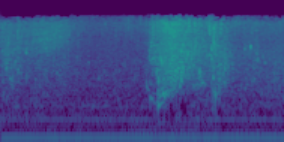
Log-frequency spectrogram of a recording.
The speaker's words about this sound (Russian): Вздымаются паруса, и нос корабля рассекает морскую гладь. Вы слышите шум волн,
